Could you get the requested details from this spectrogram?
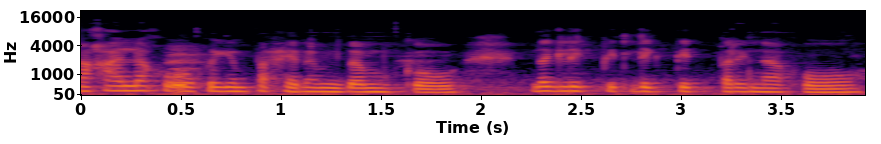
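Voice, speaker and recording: With a dark, mellow tone and medium pitch, a woman talks at a fairly quick pace. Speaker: vlogger. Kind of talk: casual vlog talk to camera. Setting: at home.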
